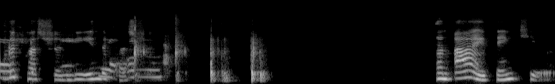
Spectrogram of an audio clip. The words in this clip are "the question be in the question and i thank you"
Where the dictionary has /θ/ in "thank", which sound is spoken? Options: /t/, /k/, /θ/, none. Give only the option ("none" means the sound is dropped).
/θ/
